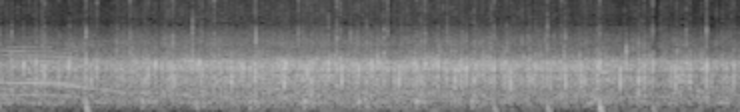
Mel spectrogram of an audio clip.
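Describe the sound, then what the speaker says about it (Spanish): Loud, dense applause from a church audience in Miami, sustained clapping close up with a few faint voices mixed in. "Dar un aplauso a Jesús."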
